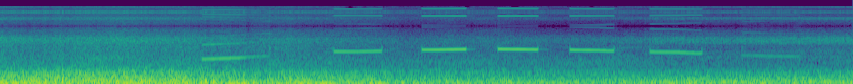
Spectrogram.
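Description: Paragliding variometer beeping its climb tone in a thermal. It gives a short rising chirp, then about five short beeps some two and a half a second that rise a little in pitch and sag lower near the end, as the lift of a thermal too small to climb in fades. Steady wind is rushing on the microphone throughout.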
